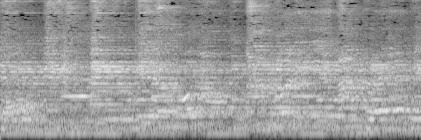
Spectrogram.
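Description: A live country-bluegrass band playing, with strummed acoustic guitars and a bowed fiddle and a sung vocal line.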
